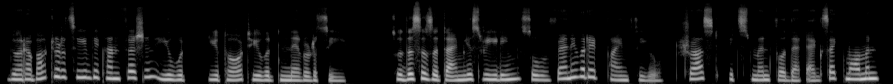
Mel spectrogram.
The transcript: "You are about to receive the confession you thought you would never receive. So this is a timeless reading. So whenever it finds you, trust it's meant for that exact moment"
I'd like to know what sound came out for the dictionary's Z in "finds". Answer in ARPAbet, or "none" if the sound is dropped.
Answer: S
